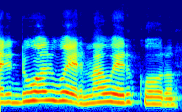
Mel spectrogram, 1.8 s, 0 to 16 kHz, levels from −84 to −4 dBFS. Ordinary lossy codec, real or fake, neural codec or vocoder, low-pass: none; fake; codec, 44.1 kHz, 2.6 kbps, SNAC; 14.4 kHz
